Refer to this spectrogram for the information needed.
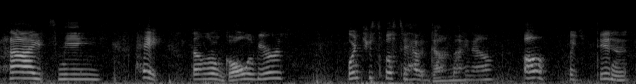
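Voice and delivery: high, put-on voice, sing-song gloating; mocking coworker voice. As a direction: play the smug coworker who came to gloat. Negative coworker gloating at the door.

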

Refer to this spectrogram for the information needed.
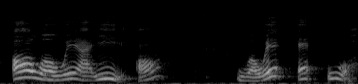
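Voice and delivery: O, o, e, a, i spoken at natural Brazilian speed; vowels chained at normal speed, loud and bright; normal-speed vowel sentence. Shown as a demonstration. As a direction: run the vowel sentence at a native pace. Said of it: "Ich habe das normal".

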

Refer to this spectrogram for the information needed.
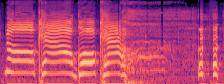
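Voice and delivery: very high, drawn-out cheering wail; stretched, squeaky plea; high-pitched urging. Real, not acted. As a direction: squeal the cow onward. Calling after the flying cow.

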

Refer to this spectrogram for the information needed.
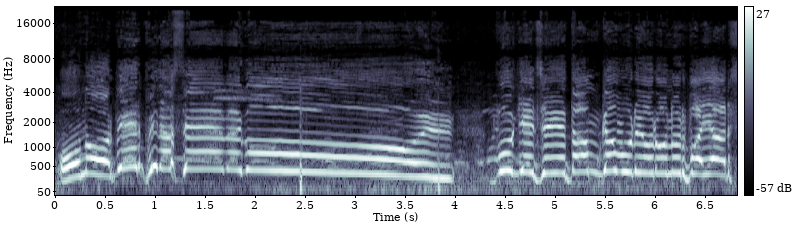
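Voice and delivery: high, drawn-out, shouted goal; screaming goal call. Real, not acted. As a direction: stretch out the goal like a TV commentator. Goal scored in commentary.

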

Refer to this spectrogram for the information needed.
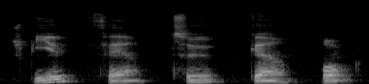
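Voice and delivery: slow, syllable by syllable; sounding out words. Shown as a demonstration. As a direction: stretch Spielverzögerung into syllables. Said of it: "Silbe für Silbe lesen und schreiben kannst".

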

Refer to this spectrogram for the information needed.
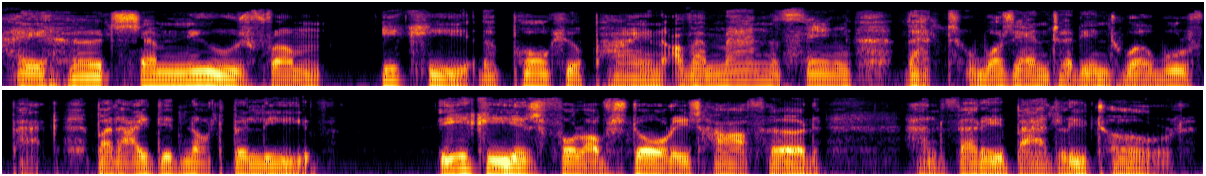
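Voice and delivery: high, slithery python voice; a wary old snake, curious; a lightly hissing old python; Kaa the python. Acted. Kaa's voice in reading.

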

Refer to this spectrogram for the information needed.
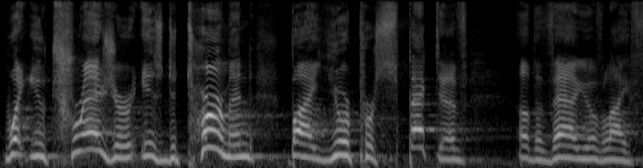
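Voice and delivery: slow, emphatic restatement; slow deliberate preacher emphasis. Shown as a demonstration. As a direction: drag it out so it sinks in. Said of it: "I'll say it again".

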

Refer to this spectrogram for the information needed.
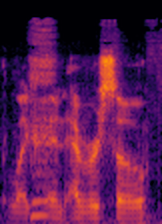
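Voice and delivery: ordinary delivery

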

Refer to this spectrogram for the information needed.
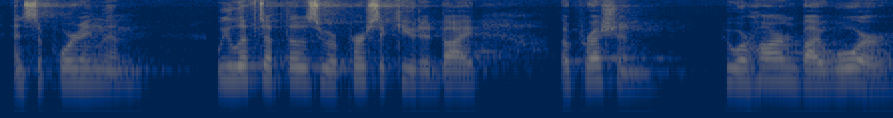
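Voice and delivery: measured pastoral prayer, each petition weighed; spoken prayer. Real, not acted. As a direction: lead the congregation in prayer.

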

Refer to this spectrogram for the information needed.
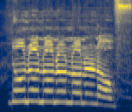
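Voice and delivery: rapid high string of alarmed refusals; real panic at the screen; panicked pleading. Real, not acted. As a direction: protest in a high, distressed voice. Distressed at the fight on screen.

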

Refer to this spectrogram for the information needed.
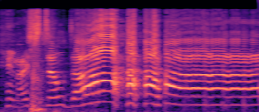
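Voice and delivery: long drawn-out loud cry; exasperated wail. Real, not acted. Gamer protesting yet another death, exasperated wail. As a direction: wail the last word out.

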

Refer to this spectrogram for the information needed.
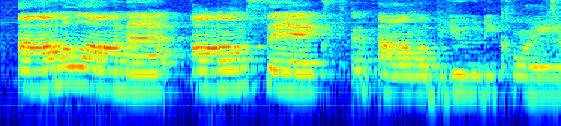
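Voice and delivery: put-on slow, loud opening settling down, child beauty queen; put-on little pageant contestant introducing herself; Honey Boo Boo. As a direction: imitate a six-year-old pageant girl, drawn out. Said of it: "Honey Boo Boo".

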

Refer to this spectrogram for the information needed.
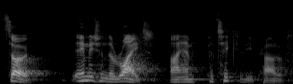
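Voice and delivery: normal talking voice

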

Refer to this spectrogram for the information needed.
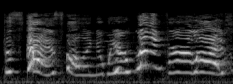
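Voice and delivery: very high, loud strained chick squeal; Chicken Little. A narrator's reading. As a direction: cry it in exhausted panic. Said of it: "croaked Chicken Little".

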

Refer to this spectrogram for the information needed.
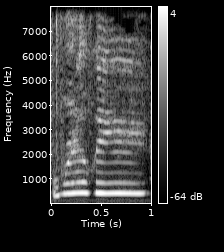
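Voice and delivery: high, eager questioning squeal; excited. Retold or imitated. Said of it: "I was all excited".

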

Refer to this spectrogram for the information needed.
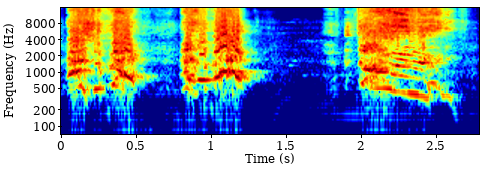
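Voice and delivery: very high rising yell; excited yell. Real, not acted. Gamer celebrating a bucket, very high excited yell. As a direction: shriek it with joy.

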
